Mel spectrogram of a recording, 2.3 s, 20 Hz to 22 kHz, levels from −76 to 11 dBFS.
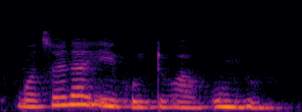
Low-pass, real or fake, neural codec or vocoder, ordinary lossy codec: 7.2 kHz; fake; codec, 16 kHz, 0.9 kbps, LongCat-Audio-Codec; none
